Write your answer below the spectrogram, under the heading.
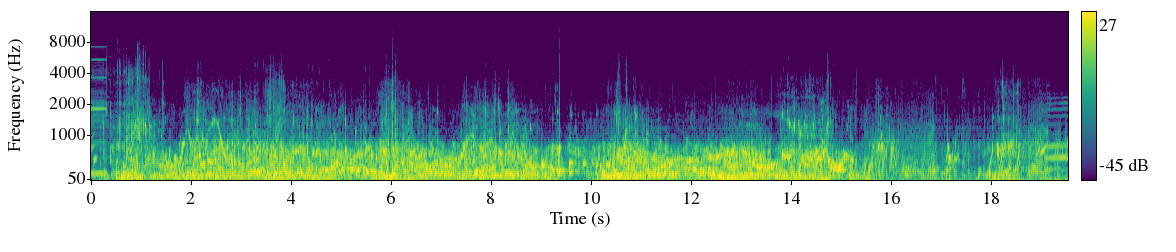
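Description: Dense underwater gurgling and bubbling from a diver breathing on a Dive BLU3 Nomad battery-powered hookah regulator, heard through an underwater camera. It eases off near the end.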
